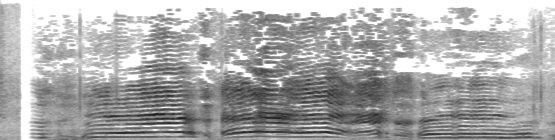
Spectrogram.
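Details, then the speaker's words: Infant, ill for days with cough and colds, crackles on the left lung, breathless, possible pneumonia and asthma, wakes and cries painfully: loud, sustained, high-pitched wailing in long cries with short catches of breath; infant crying in distress. "nagising si baby dito tapos ang sakit ng iyak niya Hindi ko alam yung gagawin ko"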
